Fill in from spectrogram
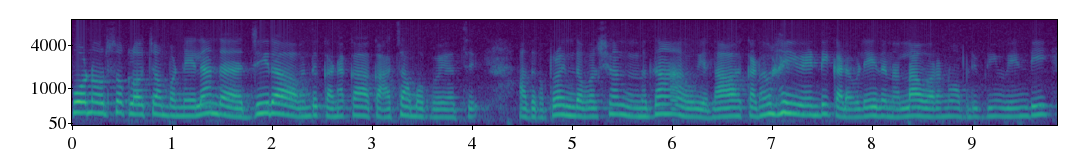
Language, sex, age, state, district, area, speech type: Tamil, female, 18-30, Tamil Nadu, Nagapattinam, rural, spontaneous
